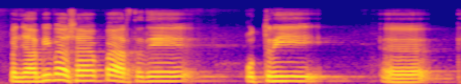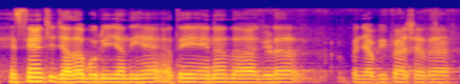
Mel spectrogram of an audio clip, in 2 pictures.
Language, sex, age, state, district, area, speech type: Punjabi, male, 45-60, Punjab, Fatehgarh Sahib, urban, spontaneous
